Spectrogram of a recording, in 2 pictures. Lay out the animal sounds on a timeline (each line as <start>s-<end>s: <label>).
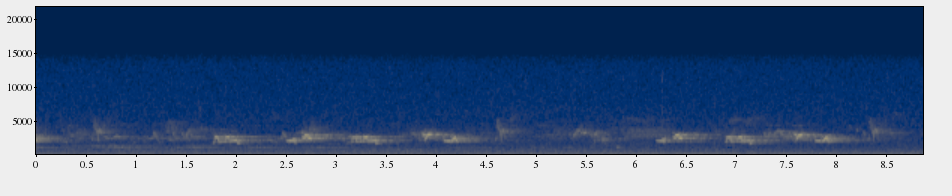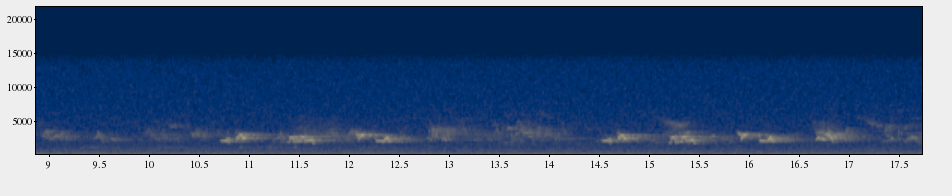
0.0s-3.3s: Common Raven (Corvus corax)
0.0s-17.7s: Red-eyed Vireo (Vireo olivaceus)
1.6s-4.8s: American Robin (Turdus migratorius)
5.7s-6.3s: Red-winged Blackbird (Agelaius phoeniceus)
6.1s-8.5s: American Robin (Turdus migratorius)
10.6s-13.1s: American Robin (Turdus migratorius)
13.4s-14.3s: Wood Thrush (Hylocichla mustelina)
14.4s-17.5s: American Robin (Turdus migratorius)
